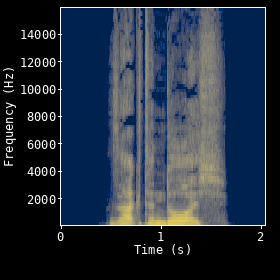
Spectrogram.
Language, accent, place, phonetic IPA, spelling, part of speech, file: German, Germany, Berlin, [ˌzaːktn̩ ˈdʊʁç], sagten durch, verb, De-sagten durch.ogg
- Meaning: inflection of durchsagen: 1. first/third-person plural preterite 2. first/third-person plural subjunctive II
